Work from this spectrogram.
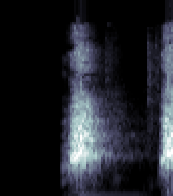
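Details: A large rescued Welsh Terrier reacting to a talking squeaky toy indoors; one loud, harsh bark with a trailing rasp, then a second sharp bark cut short.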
